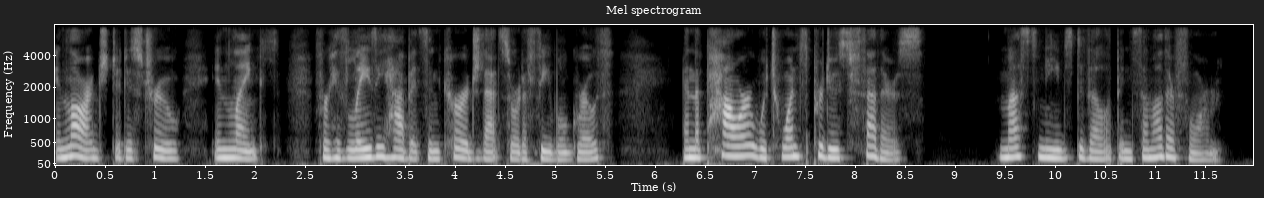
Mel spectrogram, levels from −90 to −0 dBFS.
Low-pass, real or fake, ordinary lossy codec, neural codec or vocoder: 7.2 kHz; fake; AAC, 48 kbps; codec, 16 kHz, 6 kbps, DAC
